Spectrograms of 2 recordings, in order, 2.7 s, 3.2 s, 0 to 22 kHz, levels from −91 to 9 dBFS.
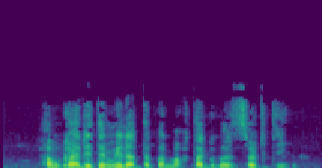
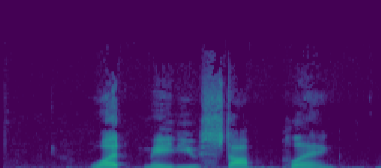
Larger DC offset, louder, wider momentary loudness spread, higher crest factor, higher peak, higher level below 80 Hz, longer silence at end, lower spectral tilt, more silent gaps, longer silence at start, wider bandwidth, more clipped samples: neither; first, -16 LUFS vs -41 LUFS; about the same, 8 LU vs 8 LU; second, 16 dB vs 24 dB; first, 0 dBFS vs -20 dBFS; about the same, -62 dBFS vs -66 dBFS; first, 0.3 s vs 0 s; first, -5 dB/octave vs -3 dB/octave; neither; second, 0.35 s vs 0.75 s; second, 11 kHz vs 16.5 kHz; neither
